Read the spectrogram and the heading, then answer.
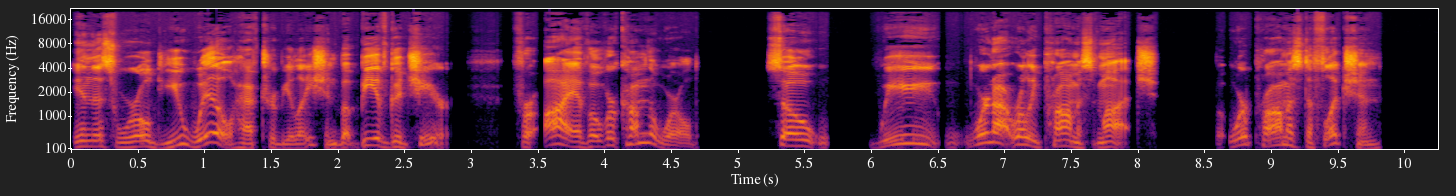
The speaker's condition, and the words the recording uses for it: None; typical speech.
